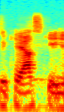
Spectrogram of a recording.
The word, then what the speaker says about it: Zukowski: And I apologize if I mispronounced your second name, Zukowski. Zukowski. Pronounced Zukowski, yeah. Good job. Zukowski.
